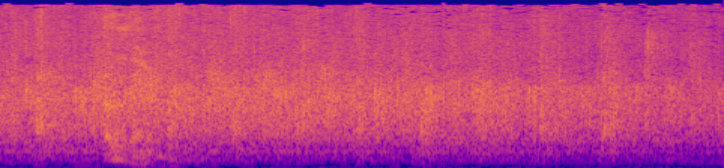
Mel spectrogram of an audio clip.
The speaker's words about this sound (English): Now give the Lord a good hand clap of praise this morning.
